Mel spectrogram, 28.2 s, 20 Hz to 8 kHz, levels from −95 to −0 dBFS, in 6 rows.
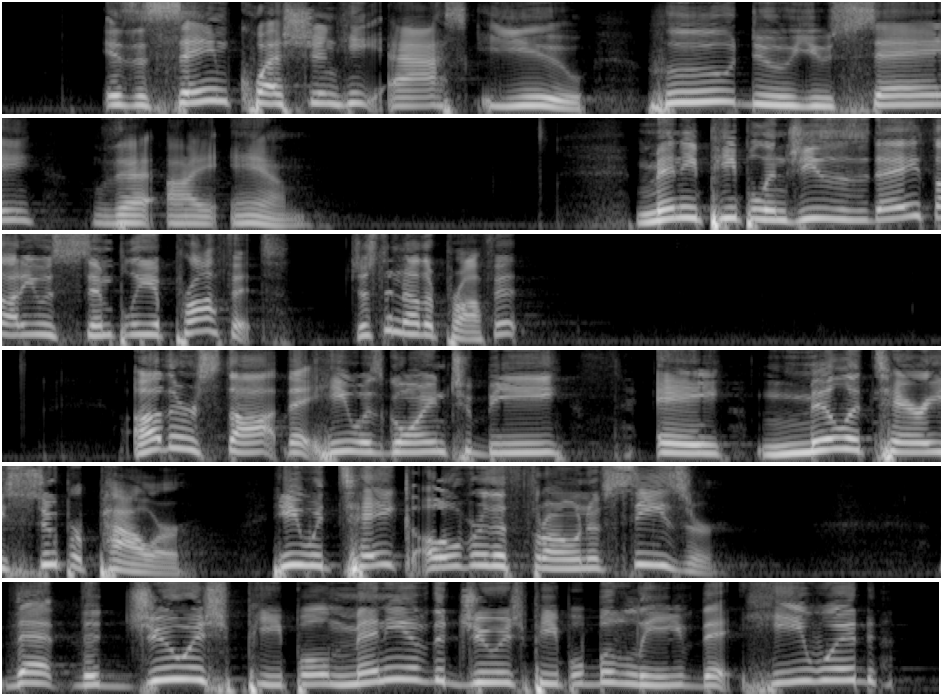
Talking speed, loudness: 130 wpm, -29 LUFS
